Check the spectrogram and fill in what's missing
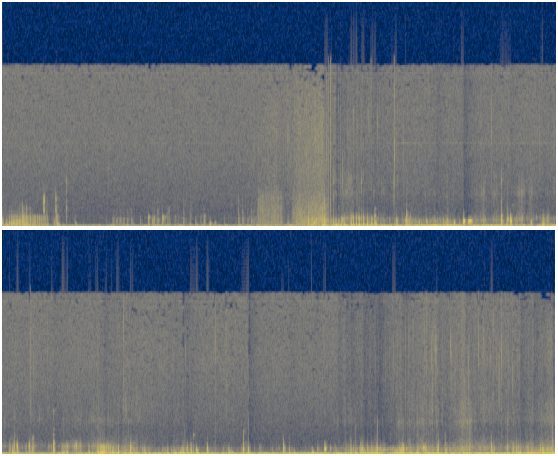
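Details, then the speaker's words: Active bowel sounds (borborygmi) when hungry, after exercising on an empty stomach: loud, continuous low gurgling and rumbling with frequent bubbling pops; normal stomach growling. "Nghe nhiều âm thanh khác nhau thật buồn cười 😂 ♪"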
